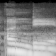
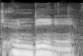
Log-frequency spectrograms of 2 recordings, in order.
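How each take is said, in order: First: The name ends without an extra final syllable. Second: The name ends with an extra 'ee' syllable. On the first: "in this translation it's pronounced Undine" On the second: "I thought it was pronounced Undini"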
